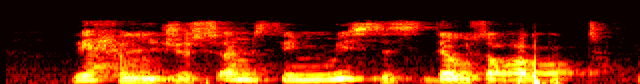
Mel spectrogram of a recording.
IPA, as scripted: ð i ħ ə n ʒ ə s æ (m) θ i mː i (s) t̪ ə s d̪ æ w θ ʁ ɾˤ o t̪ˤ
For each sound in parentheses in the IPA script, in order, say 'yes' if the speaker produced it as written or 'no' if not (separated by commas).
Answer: yes, yes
